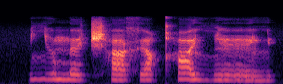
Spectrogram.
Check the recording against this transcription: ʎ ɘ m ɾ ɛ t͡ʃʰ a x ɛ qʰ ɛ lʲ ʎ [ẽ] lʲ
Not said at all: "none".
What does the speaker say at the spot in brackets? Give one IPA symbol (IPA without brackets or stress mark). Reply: ẽ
